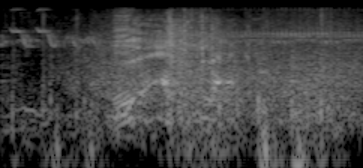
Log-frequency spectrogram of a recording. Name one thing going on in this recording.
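A zombie growls and moans.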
